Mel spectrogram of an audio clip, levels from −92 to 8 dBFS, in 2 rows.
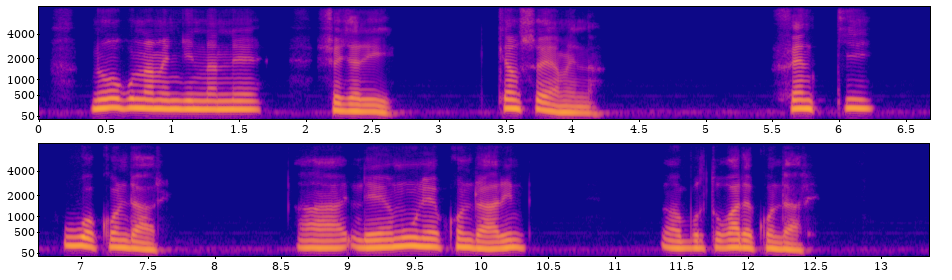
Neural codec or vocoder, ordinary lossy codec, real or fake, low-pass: none; none; real; none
